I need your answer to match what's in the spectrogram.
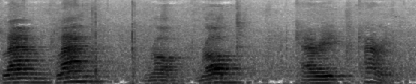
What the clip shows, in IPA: plænd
